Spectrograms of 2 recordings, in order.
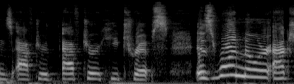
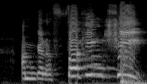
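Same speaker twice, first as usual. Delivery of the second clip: high, pitched-up, shouted yell; 7 semitones higher, 4 dB louder than usual. Interrupting a group discussion during a game: yelling. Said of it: "Sorry, no yelling, no yelling".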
